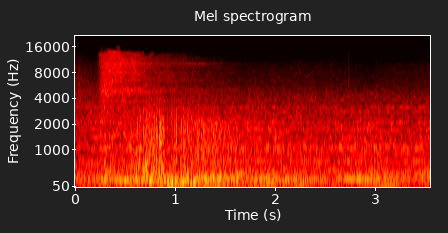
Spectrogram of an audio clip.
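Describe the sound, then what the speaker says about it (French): Bombardment of Alcatraz prison by Marines using bazookas and mortars: a dense, continuous roar of blasts and gunfire, loud and close, with a sharp burst near the start and no speech. "Le pénitencier subit un véritable bombardement."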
